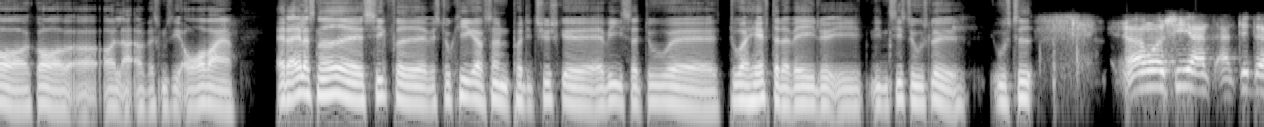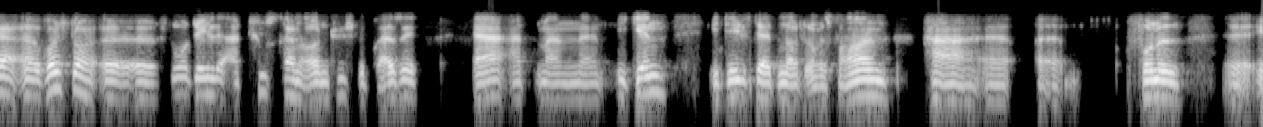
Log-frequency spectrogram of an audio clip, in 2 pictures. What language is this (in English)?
Danish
